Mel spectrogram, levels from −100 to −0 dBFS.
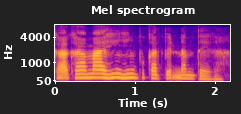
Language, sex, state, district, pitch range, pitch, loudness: Wancho, female, Arunachal Pradesh, Longding, 170-205 Hz, 195 Hz, -17 LUFS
